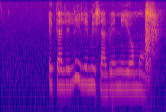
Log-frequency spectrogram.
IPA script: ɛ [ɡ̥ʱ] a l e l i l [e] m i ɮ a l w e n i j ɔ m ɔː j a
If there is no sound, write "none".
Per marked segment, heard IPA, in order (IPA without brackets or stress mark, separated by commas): ɡ̥ʱ, e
